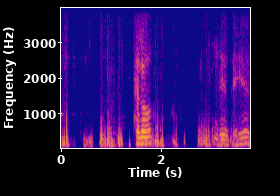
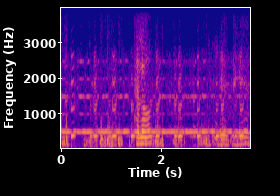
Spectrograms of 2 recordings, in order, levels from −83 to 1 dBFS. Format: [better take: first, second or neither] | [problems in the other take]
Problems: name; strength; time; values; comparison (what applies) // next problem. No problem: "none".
first | background sound (Keyboard (musical)); as loud as the speech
